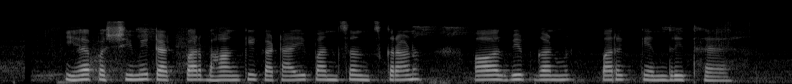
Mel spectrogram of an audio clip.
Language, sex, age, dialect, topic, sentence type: Hindi, female, 18-24, Hindustani Malvi Khadi Boli, agriculture, statement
